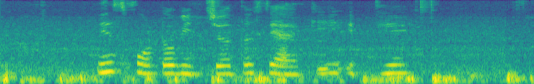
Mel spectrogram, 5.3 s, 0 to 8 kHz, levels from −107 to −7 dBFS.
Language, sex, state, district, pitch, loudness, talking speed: Punjabi, female, Punjab, Pathankot, 255 Hz, -18 LUFS, 65 wpm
